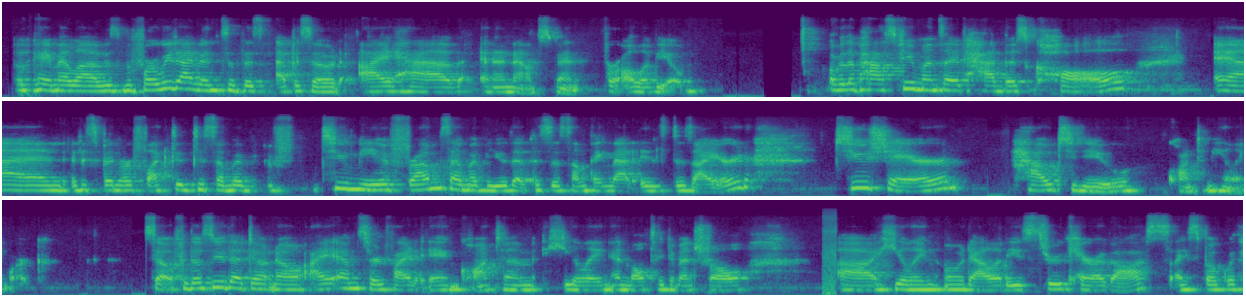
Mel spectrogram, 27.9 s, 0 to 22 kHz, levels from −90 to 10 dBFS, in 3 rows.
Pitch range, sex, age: 170-215 Hz, female, 20-39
